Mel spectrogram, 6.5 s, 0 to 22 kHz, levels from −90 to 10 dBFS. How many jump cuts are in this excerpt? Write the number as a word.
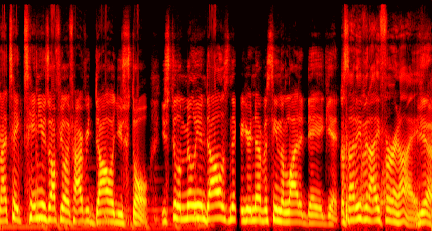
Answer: one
